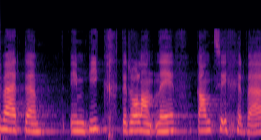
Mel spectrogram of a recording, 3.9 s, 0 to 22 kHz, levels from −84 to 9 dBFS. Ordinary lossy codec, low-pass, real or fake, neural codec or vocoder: none; 9.9 kHz; real; none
